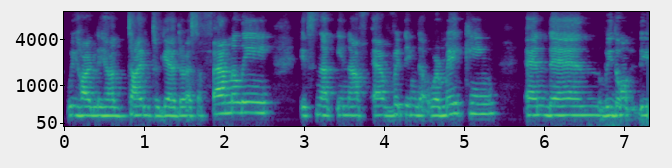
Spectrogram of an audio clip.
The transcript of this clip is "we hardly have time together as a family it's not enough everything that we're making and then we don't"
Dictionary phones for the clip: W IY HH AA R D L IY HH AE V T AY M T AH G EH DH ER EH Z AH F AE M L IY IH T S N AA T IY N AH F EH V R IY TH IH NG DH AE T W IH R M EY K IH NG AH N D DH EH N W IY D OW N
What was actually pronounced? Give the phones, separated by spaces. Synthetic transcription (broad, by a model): W IY HH AA R D L IY HH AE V T AY M T AH G EH DH ER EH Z AH F AE M L IY IH T S N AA T IY N AH F EH V R IY TH IH NG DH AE T W IH R M EY K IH NG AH N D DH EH N W IY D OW N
